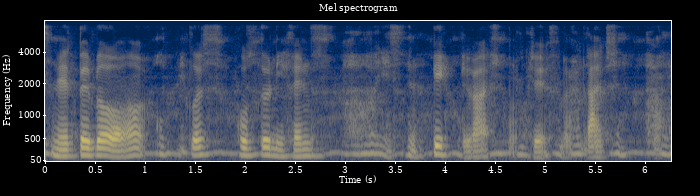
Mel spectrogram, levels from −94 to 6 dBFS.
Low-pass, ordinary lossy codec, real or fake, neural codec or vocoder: 7.2 kHz; Opus, 64 kbps; fake; autoencoder, 22.05 kHz, a latent of 192 numbers a frame, VITS, trained on one speaker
